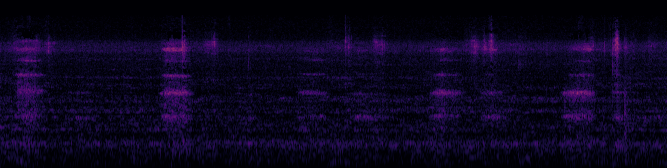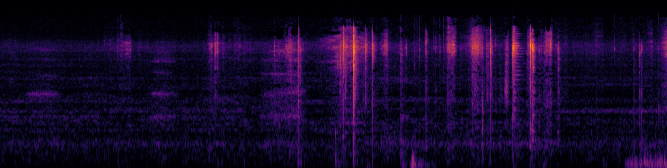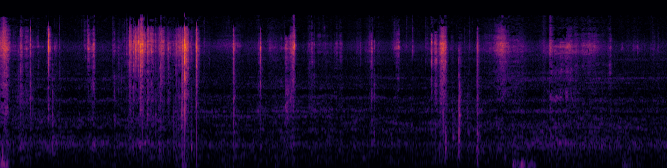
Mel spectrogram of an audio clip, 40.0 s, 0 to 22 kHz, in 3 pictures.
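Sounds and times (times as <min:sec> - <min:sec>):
paper and plastic packaging crinkling: 0:19.0 - 0:24.6, 0:26.0 - 0:33.0, 0:35.3 - 0:36.3.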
